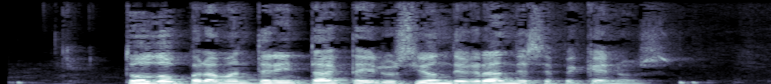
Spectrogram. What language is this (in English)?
Galician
